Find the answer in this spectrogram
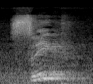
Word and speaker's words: sleep: Okay, they sound different. Sleep, slip.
